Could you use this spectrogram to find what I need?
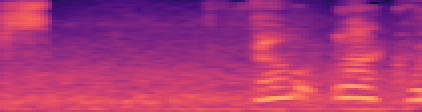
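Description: A woman speaks briefly in a soft voice close by.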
